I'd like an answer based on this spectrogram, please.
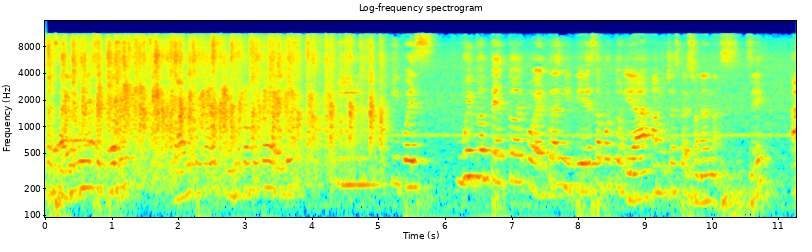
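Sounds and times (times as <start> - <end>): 
audience applause: 0.0 - 5.2
speech: 2.0 - 11.2.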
